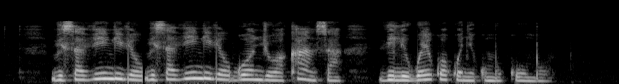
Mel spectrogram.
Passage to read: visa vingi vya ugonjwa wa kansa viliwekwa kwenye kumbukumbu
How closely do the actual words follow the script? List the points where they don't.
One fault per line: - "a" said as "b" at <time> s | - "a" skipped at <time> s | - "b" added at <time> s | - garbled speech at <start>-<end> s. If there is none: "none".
- "visa vingi vya" added at 1.4 s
